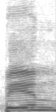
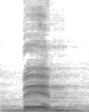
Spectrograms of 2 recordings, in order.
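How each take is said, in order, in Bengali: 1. এটি P ধ্বনি দিয়ে শুরু হয়। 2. এটি B ধ্বনি দিয়ে শুরু হয়। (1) "ওরা যখন পেন বলতে চায় কলম" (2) "ওদের মুখ থেকে উচ্চারিত হয় বেন"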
